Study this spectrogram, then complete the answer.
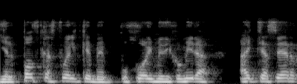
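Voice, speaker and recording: Monotone and flat, the somewhat breathy voice has a dark, mellow tone. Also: man. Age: 70s. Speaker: podcast host. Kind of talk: podcast interview.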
